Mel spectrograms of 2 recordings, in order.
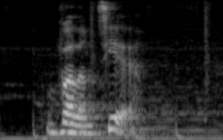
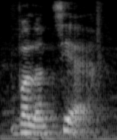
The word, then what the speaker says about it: volunteer: stress is usually placed on the last syllable of words that end in eer engineer engineer volunteer volunteer pioneer pioneer auctioneer auctioneer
